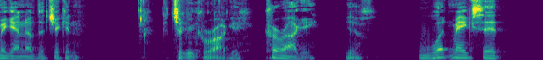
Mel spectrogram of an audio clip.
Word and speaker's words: Karaage: Just pronounce the name again of the chicken. Chicken Karaage.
